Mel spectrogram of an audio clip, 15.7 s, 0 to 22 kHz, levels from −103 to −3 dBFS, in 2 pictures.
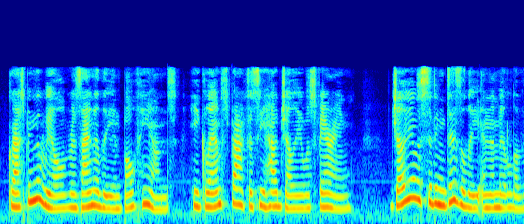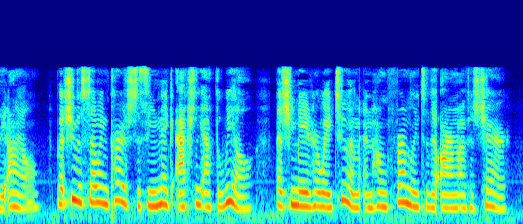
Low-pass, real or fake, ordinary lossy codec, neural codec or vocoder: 7.2 kHz; fake; AAC, 32 kbps; autoencoder, 48 kHz, 128 numbers a frame, DAC-VAE, trained on Japanese speech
